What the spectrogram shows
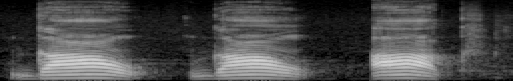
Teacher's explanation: चंद्र बिंदु का उच्चारण कंठ और नाक की सहायता से होता है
